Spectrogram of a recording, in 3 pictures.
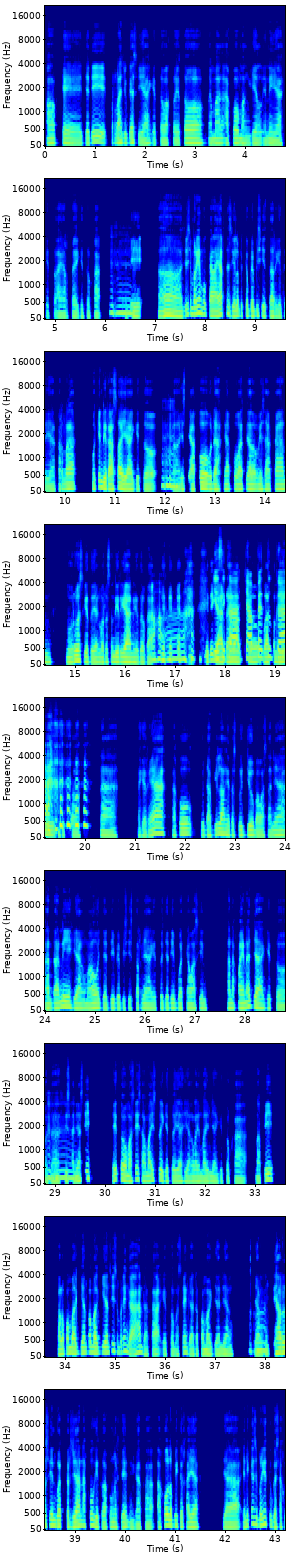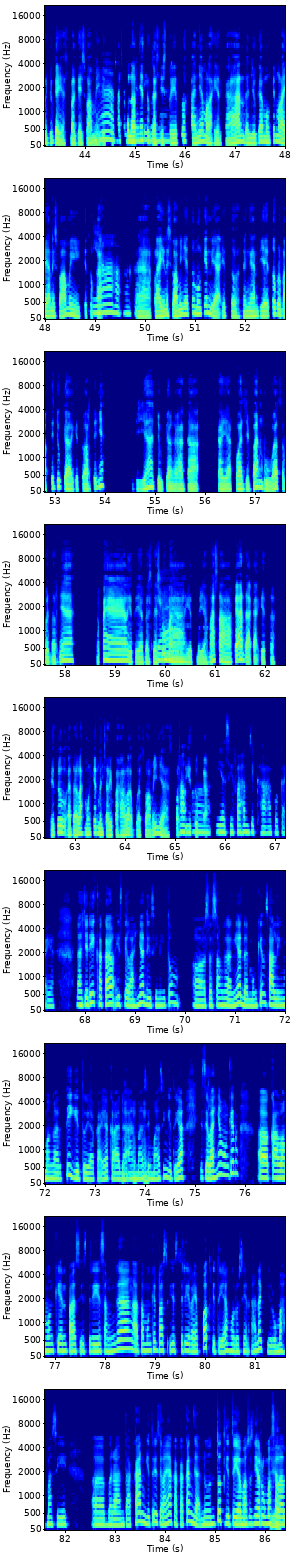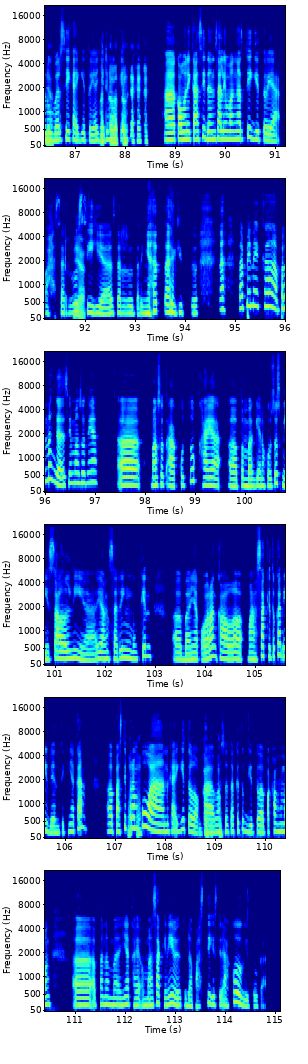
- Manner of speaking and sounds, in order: in English: "babysitter"; laughing while speaking: "Mhm"; tapping; laugh; chuckle; laugh; in English: "babysitter-nya"; other background noise; laugh; laughing while speaking: "ternyata gitu"; chuckle
- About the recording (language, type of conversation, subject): Indonesian, podcast, Bagaimana cara keluarga membagi tugas rumah tangga sehari-hari?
